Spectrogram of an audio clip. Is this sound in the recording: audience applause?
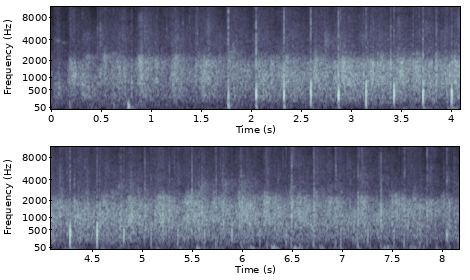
yes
